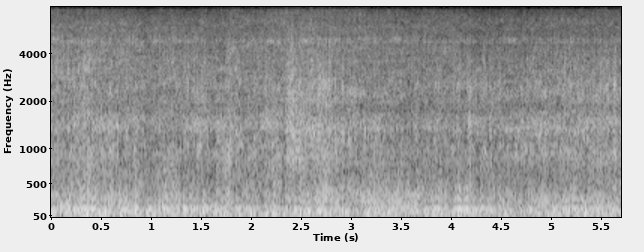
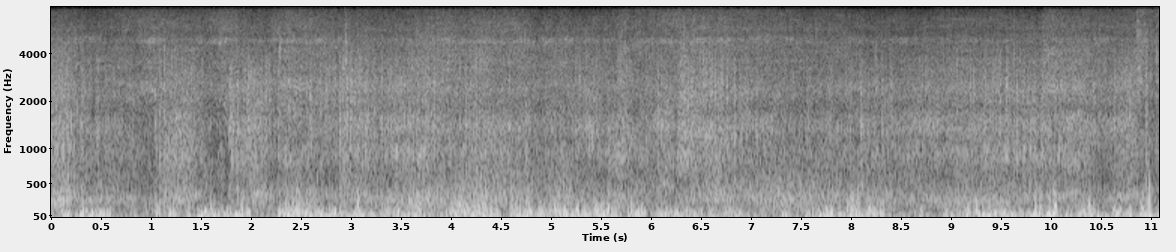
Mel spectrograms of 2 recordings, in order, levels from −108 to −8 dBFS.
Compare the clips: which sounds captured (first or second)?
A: second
